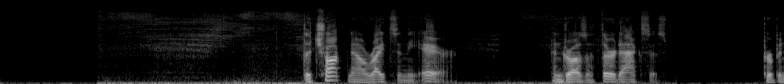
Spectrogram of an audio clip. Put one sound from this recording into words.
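Chalk scrapes across a board.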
